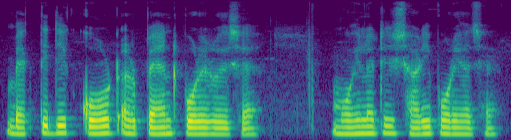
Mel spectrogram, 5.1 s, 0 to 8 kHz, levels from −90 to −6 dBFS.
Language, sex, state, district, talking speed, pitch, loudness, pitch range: Bengali, male, West Bengal, Alipurduar, 115 wpm, 140 Hz, -17 LUFS, 135-145 Hz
